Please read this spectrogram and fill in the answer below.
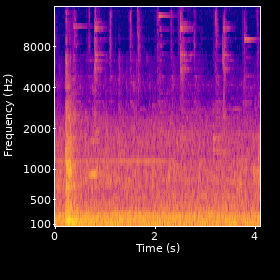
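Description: Large taut strings on a hands-on exhibit pulled back and let go, giving one sudden low twang about a quarter-second in. A steady low hum carries on beneath it.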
